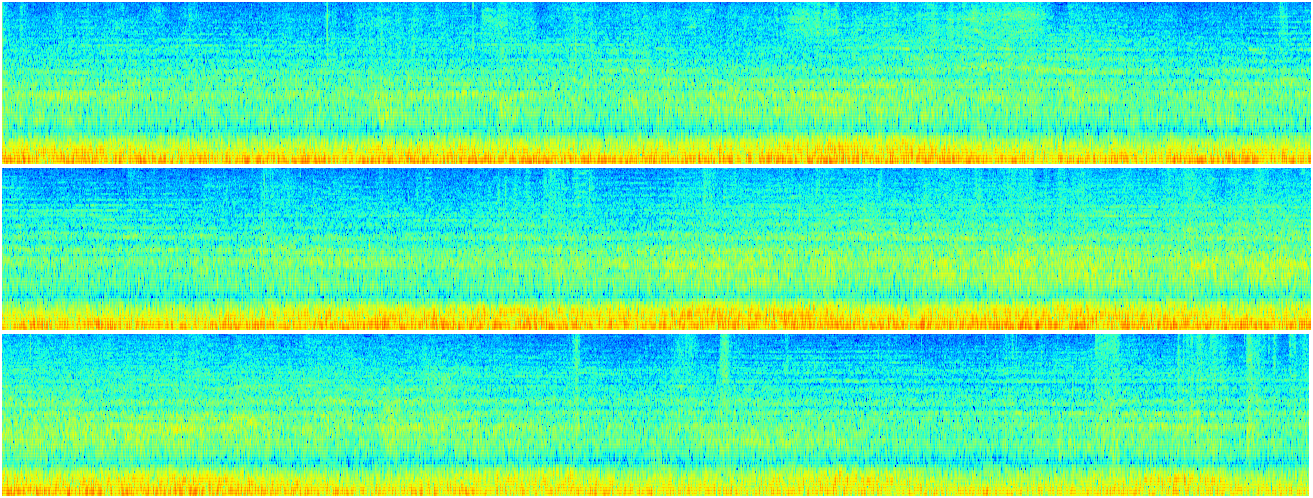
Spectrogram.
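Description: Intermodal freight train rolling past close by: a steady rumble of steel wheels on rail from the stacked container and trailer cars, easing off a little in the last third.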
